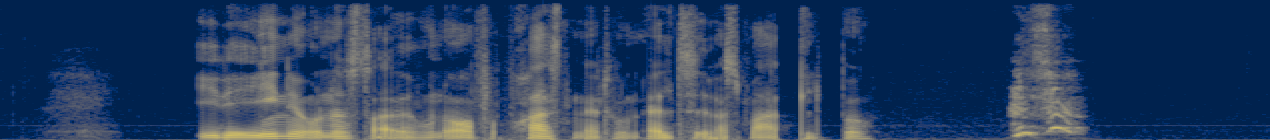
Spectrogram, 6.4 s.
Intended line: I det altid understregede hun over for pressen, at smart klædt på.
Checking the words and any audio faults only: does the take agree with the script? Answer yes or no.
no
